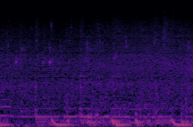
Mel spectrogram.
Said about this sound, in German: Wenn das Öl heiß ist, kann man anschließend die Kartoffeln dazugeben. Bevor die Kartoffeln goldbraun werden, muss man noch die Zwiebeln hinzufügen und alles zusammen anbraten lassen.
